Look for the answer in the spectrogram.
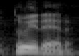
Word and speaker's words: Twitter: ¿Cómo lo escribí? Twitter. T-U-I-R-E-R. Twitter.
